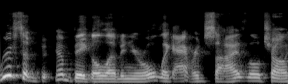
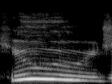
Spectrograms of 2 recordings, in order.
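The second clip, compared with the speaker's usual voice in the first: huge with heavy stress on H and G; 6 semitones higher, 8 dB louder than usual. Storyteller describing a big man shows how to say the word, stressing huge. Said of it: "with an emphasis on the H and the G".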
